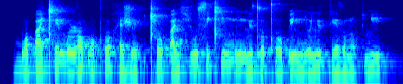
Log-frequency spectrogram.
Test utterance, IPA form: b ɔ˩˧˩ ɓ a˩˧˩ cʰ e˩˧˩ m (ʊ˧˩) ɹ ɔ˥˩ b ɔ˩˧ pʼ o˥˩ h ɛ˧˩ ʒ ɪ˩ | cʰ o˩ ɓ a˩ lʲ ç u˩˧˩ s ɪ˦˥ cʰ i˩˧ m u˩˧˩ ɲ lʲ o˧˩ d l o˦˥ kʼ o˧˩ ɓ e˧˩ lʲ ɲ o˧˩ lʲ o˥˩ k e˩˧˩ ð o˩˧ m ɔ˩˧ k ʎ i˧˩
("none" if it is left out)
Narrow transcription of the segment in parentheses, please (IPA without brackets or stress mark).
ʊ˧˩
